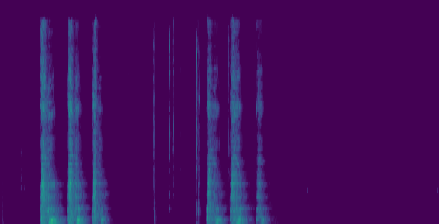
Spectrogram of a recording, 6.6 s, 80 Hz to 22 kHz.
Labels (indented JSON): {
  "expert_labels": [
    {
      "quality": "good",
      "cough_type": "dry",
      "dyspnea": false,
      "wheezing": false,
      "stridor": false,
      "choking": false,
      "congestion": false,
      "nothing": true,
      "diagnosis": "healthy cough",
      "severity": "pseudocough/healthy cough"
    }
  ],
  "age": 31,
  "gender": "female",
  "respiratory_condition": false,
  "fever_muscle_pain": false,
  "status": "healthy"
}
